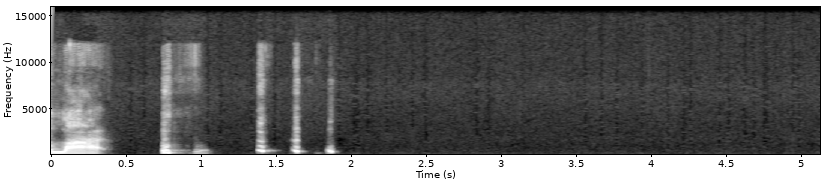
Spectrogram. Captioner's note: laughs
